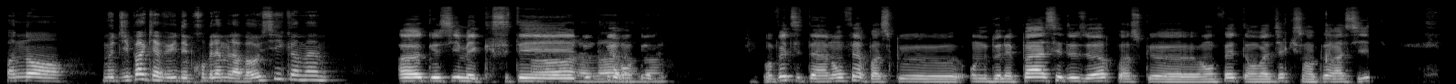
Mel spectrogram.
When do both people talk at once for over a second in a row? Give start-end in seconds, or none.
5.3-6.7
